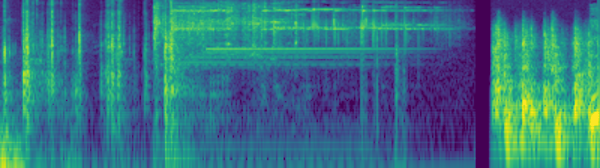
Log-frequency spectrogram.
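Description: A metal locker door swings open.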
